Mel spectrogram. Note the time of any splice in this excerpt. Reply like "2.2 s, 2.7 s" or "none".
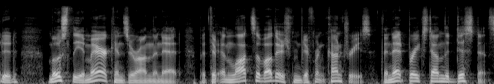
2.2 s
